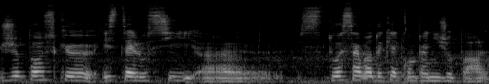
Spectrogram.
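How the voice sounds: Over light background noise, a woman puts on a hoarse character voice at a fairly low pitch, speaking at a moderate pace with ordinary pitch variation.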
